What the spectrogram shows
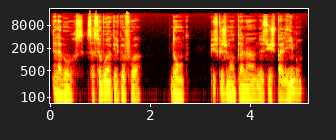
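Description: A man's voice: fairly low pitch, a little slow, dark tone, husky, no echo, studio quality. A man reading as a wavering young man talking to himself. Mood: musing. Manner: inner musing, wavering. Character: young man, hesitant and self-justifying.

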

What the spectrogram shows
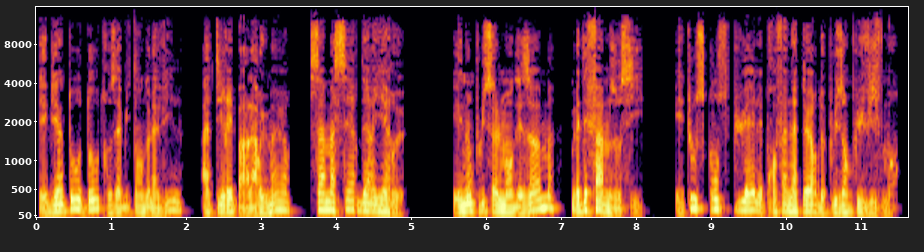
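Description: Low, gravelly man narrating a grim tale. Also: animated, a little mellow, dry recording, studio quality. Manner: grave, measured storytelling. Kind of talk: scripted audiobook narration.

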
